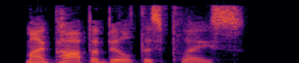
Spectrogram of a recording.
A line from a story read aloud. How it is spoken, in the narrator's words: Angie had said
